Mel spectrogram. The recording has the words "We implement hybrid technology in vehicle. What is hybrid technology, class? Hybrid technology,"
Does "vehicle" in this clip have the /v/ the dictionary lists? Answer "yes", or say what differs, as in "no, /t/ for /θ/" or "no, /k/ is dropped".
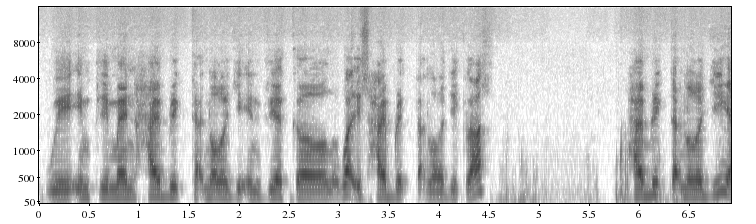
yes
